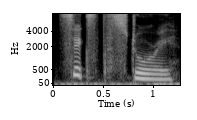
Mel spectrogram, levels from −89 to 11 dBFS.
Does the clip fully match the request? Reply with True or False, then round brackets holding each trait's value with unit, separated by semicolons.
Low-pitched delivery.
False (190 Hz)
